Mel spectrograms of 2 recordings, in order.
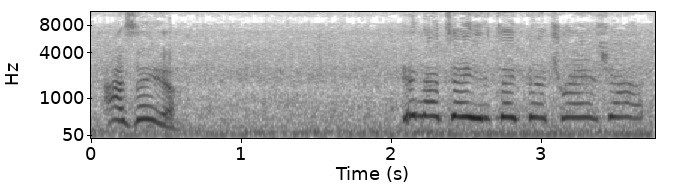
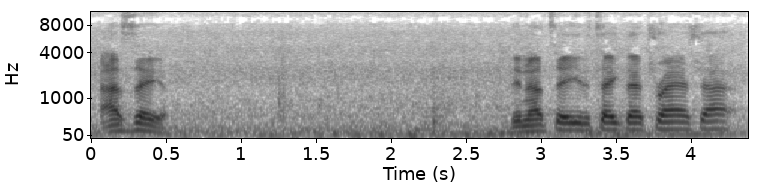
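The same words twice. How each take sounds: First: It is said imitating mama's voice. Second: It is said in a plain, ordinary voice.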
